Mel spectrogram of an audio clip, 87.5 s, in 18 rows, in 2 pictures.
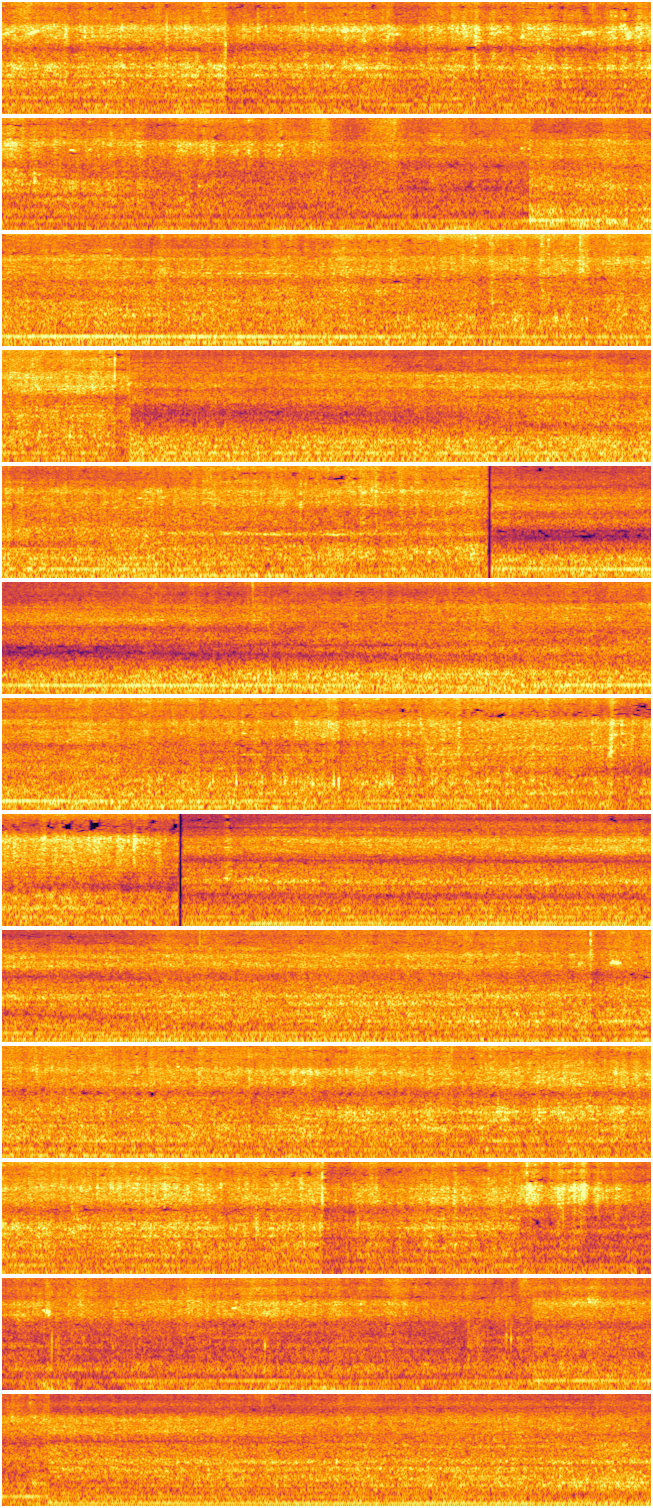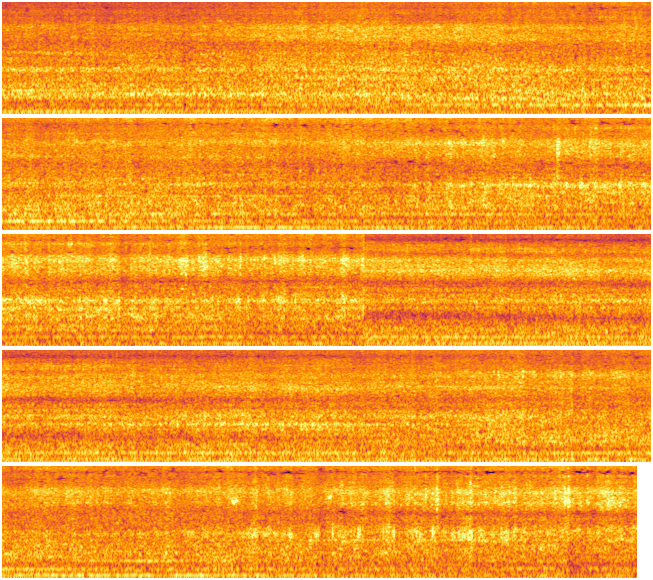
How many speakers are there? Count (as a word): zero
